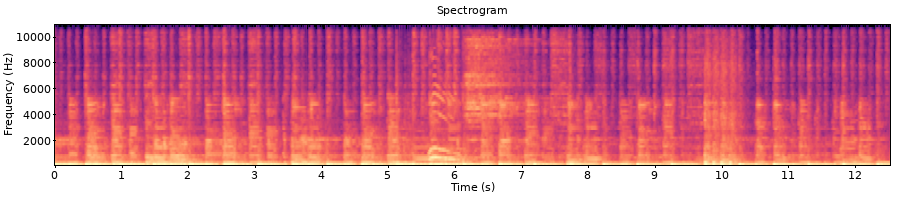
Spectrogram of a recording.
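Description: Instrumental opening of an upbeat country-rock song: electric guitar over a steady drum beat and bass. One guitar note bends down about six seconds in.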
